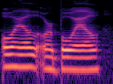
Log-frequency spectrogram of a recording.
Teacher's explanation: So I've just rewritten it here for you with the letters oy, so you can think about the oi diphthong. So the oi starts rounded and it ends unrounded, meaning that as I make this sound, I'm gliding between two positions of my mouth. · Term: diphthong oi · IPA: ɔɪ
